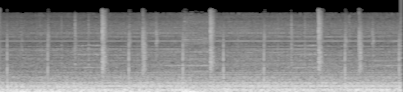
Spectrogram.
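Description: Airliner cabin noise heard from a window seat just after takeoff: a loud, steady low rumble of engines and airflow, with a few faint clicks.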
